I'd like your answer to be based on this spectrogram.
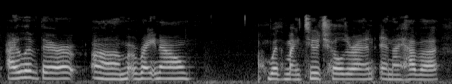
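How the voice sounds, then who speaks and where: Young female defendant, higher register, hesitant short courtroom answers. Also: little pitch movement, a little slow. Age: 20s. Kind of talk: courtroom testimony.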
